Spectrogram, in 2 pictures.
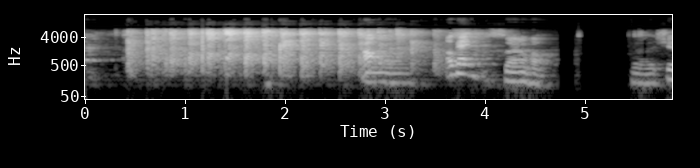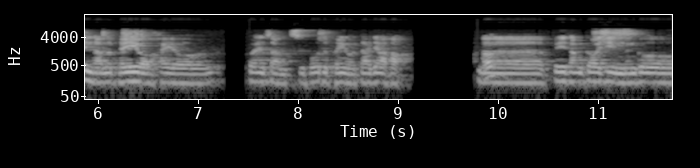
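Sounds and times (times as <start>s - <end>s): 
audience applause: 0.4s - 3.6s
speech: 2.8s - 4.8s, 5.4s - 9.2s, 9.8s - 11.7s.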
